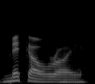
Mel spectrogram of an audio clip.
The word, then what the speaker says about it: McElroy: a there it's MC McElroy yeah but if MC comes before a vowel it's pronounced Mac what like McAvoy McElroy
